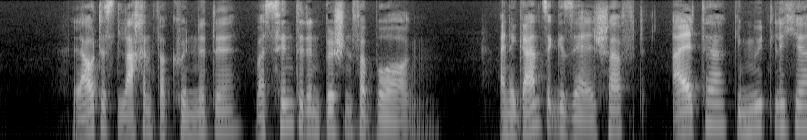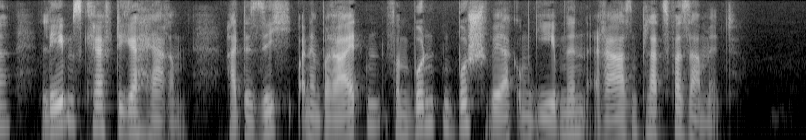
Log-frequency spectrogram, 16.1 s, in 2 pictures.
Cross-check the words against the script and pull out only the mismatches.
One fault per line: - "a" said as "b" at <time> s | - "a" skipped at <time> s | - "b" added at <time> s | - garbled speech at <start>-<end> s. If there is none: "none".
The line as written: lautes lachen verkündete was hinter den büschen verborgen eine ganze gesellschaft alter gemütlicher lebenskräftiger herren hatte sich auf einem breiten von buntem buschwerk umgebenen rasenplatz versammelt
- "auf" skipped at 11.0 s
